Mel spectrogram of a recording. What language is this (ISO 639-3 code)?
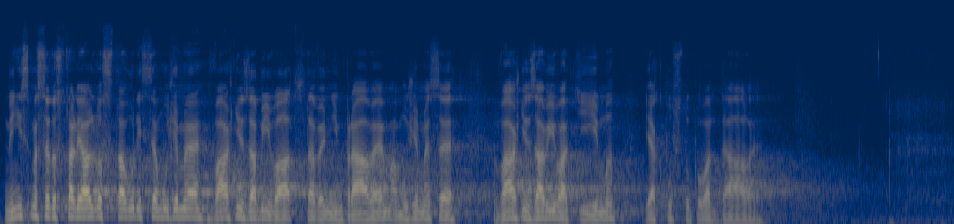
ces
